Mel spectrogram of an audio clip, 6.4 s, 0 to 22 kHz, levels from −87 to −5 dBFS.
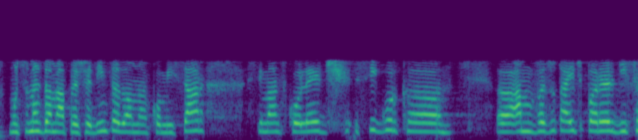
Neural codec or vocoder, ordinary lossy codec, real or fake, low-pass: none; Opus, 16 kbps; real; 3.6 kHz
